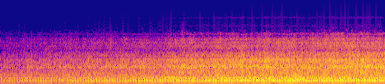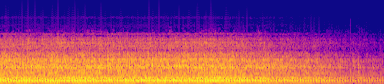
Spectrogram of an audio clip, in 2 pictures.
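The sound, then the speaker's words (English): A car's steady, low engine drone runs continuously as it starts up again and drives on for miles, rumbling at a constant pitch with a faint whine above, fading in at the start and easing off at the end, with no voices. “The car starts up again.”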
